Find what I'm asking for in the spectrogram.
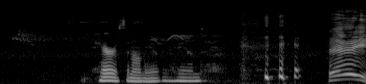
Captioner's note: laughs again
